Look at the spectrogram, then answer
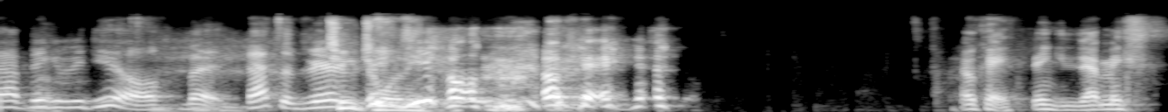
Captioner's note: laughs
